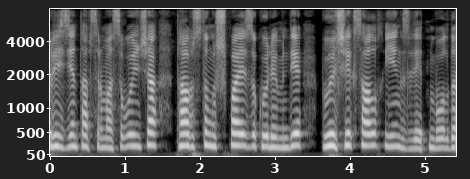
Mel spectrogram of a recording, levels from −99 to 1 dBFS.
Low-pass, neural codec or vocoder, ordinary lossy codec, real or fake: none; none; none; real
